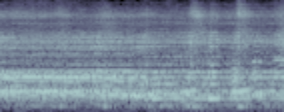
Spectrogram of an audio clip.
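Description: Live accordion band music: two accordions and a keyboard playing a song together, with voices singing in harmony.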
